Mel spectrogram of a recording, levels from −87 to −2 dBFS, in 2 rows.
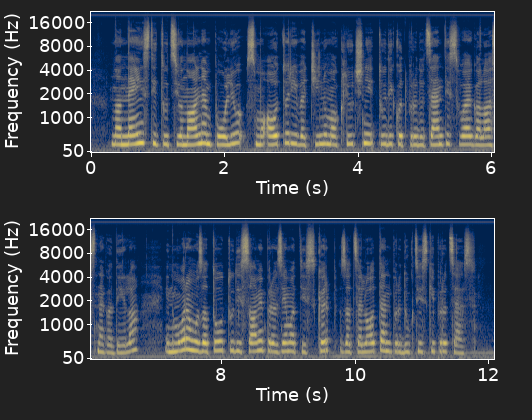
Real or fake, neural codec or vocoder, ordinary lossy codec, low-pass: real; none; none; none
